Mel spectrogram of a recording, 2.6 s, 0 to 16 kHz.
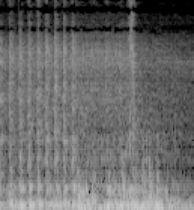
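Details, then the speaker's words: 2018 Nissan Versa 1.6 L four-cylinder that cranks but won't start since a paint job: the starter churns, the engine briefly catches, then stalls. "So you kind of started up there for a second, but it shut off."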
